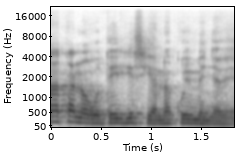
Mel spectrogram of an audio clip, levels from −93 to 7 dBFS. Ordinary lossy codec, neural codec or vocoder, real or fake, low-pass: none; codec, 44.1 kHz, 7.8 kbps, DAC; fake; 19.8 kHz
